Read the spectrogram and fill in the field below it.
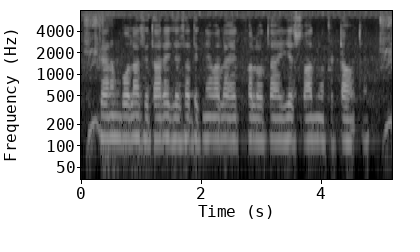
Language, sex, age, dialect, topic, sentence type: Hindi, male, 18-24, Kanauji Braj Bhasha, agriculture, statement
